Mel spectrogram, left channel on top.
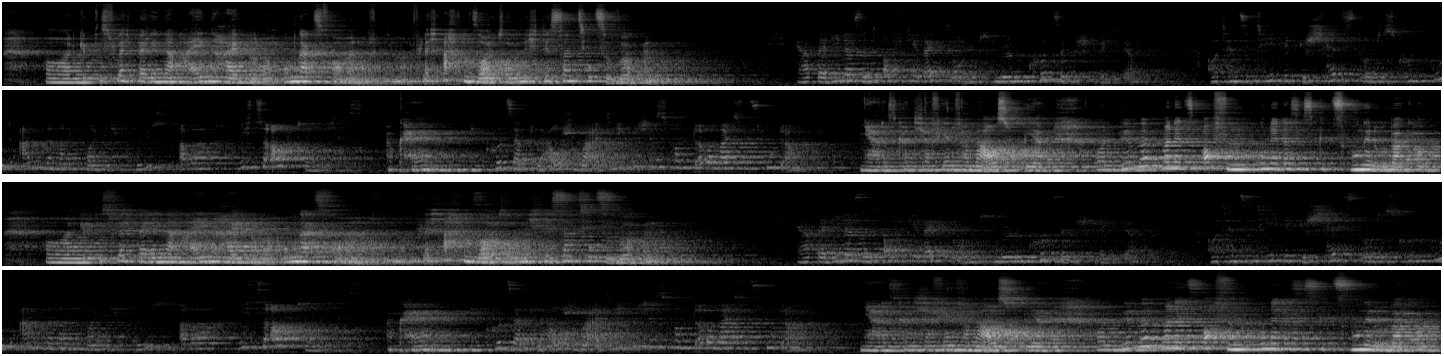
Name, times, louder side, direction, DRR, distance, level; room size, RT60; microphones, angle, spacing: voice 1, 0.0-6.6 18.4-18.8 23.0-28.7, left 1 dB, 45° left, 0 dB, 0.9 m, -27 dB
voice 2, 7.6-11.4 11.8-17.8 19.1-22.5, left 1 dB, 15° left, -3 dB, 0.8 m, -42 dB
7.7 x 6.9 x 5.7 m, 2.4 s
head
